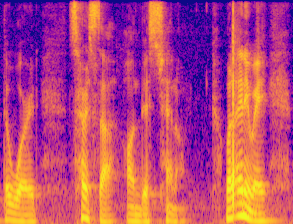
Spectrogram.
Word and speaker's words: 설사: It needs some practice, like 설사. And you know what? I think it's the first time you're hearing me say the word 설사 on this channel.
